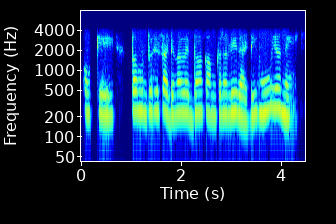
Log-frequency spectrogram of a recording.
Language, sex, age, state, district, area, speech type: Punjabi, female, 18-30, Punjab, Mansa, urban, conversation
